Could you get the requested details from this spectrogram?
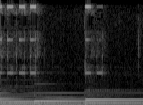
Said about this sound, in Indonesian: sorry man, alarm gue bunyi nih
